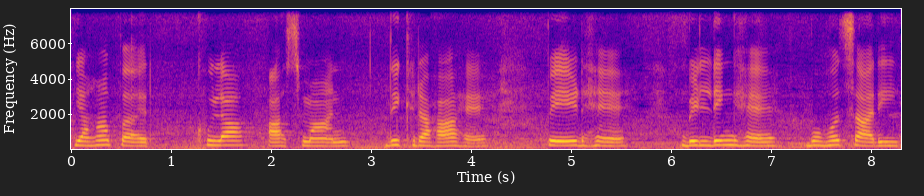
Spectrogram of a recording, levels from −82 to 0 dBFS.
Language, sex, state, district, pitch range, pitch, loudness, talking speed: Hindi, female, Haryana, Charkhi Dadri, 210-245 Hz, 230 Hz, -16 LUFS, 95 wpm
